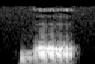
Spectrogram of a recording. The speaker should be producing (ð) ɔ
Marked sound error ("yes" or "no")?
yes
